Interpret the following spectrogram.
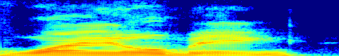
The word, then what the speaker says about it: Wyoming: I'm going to have to go with Senator Cynthia Lummis, rhymes with hummus, of Wyoming, who was only one of several national-level politicians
